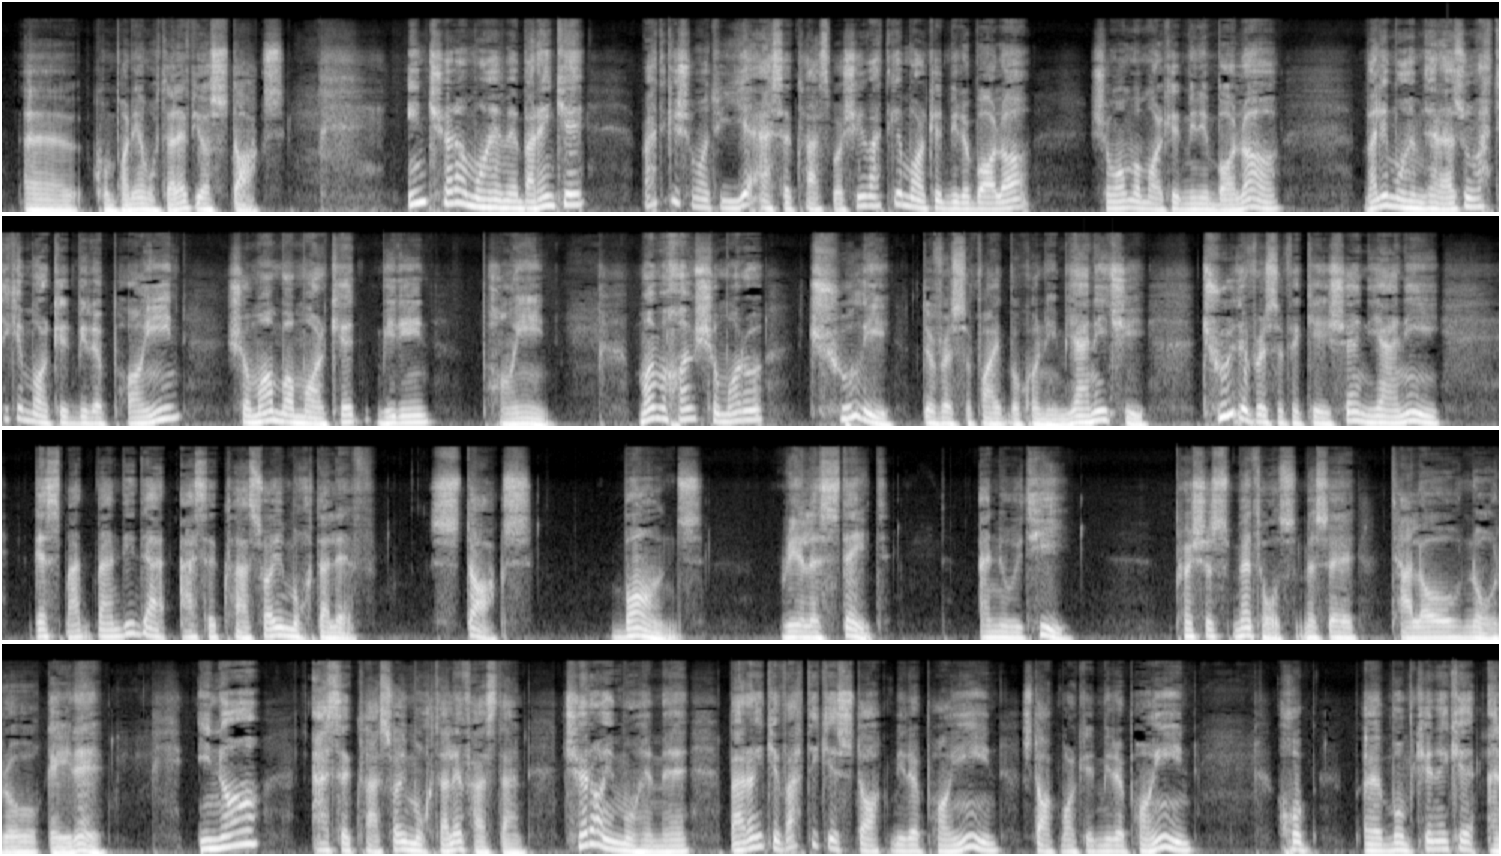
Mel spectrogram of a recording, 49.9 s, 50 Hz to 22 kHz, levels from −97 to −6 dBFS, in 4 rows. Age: 40-59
